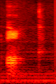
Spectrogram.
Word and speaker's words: Ankh: Yeah, Ankh. That's what it is. Ankh. Just with the weird H at the end.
